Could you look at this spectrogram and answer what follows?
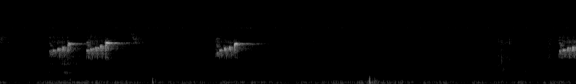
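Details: Sooty-headed bulbul singing short, bubbly, rising phrases: three bursts in the first half, then brief silence before quieter notes return near the end, in a quiet setting.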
